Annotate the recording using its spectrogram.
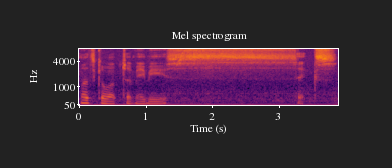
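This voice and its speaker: Soft-spoken, the man talks with a very deep, low pitch. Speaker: gaming streamer. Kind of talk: live game commentary.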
